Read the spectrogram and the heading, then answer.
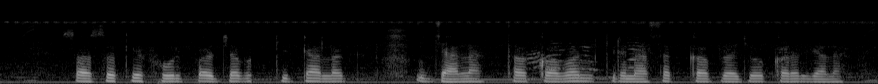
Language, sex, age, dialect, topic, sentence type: Bhojpuri, male, <18, Western, agriculture, question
